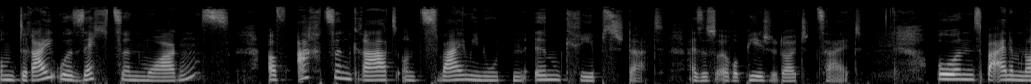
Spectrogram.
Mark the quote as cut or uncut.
uncut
